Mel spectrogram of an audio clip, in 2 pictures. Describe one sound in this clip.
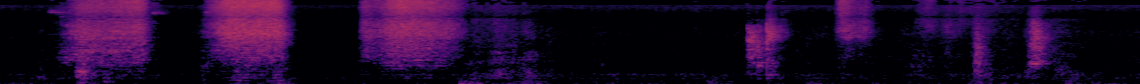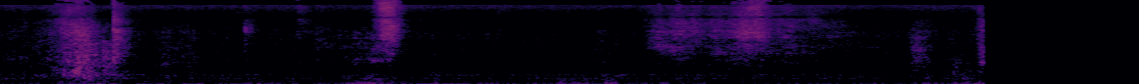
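Stiff fabric rustles and crinkles as hands handle it.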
